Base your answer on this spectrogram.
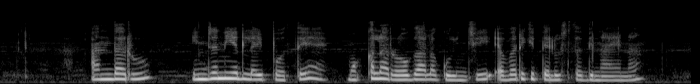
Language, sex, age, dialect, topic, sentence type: Telugu, female, 18-24, Southern, agriculture, statement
